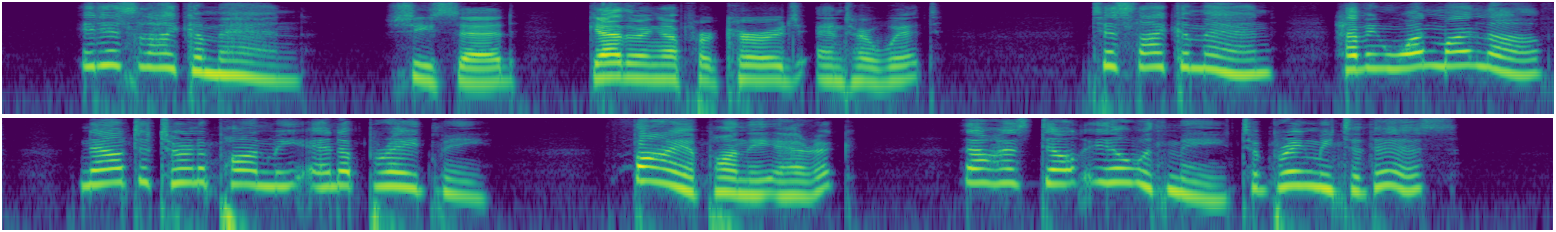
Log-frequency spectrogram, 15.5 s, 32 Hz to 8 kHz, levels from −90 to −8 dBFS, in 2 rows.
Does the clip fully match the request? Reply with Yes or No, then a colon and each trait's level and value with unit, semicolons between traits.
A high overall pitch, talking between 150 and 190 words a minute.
Yes: very high, 265 Hz; average, 175 wpm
